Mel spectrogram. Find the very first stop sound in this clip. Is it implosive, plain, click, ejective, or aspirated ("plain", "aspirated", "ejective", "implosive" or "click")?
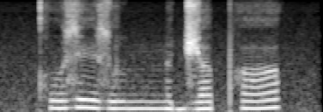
aspirated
